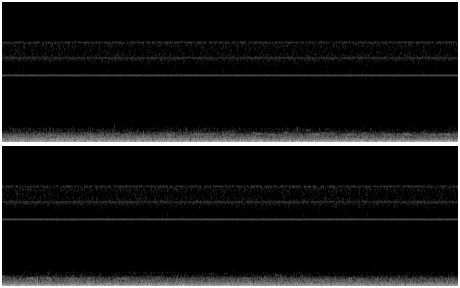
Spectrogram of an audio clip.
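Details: Steady low engine rumble with a constant mechanical hum, like a nearby vehicle idling, and no animal calls.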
